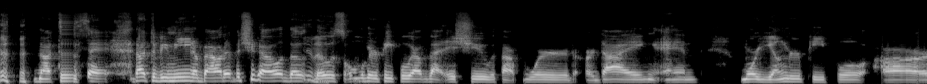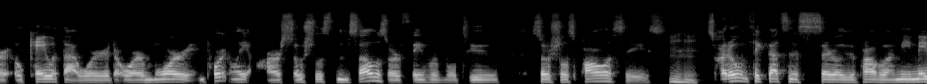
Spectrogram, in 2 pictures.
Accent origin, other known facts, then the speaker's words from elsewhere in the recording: Shawnee, Oklahoma, United States; I was born in Shawnee, raised in Shawnee, always been here.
